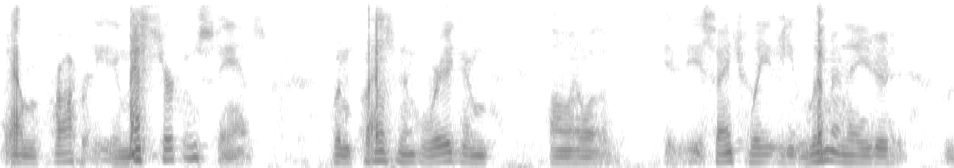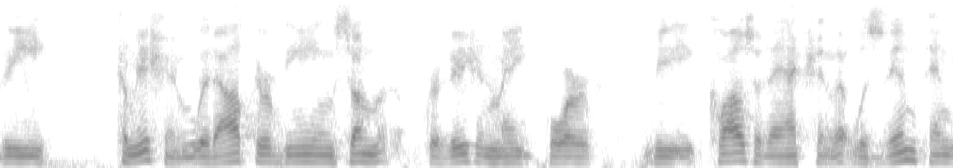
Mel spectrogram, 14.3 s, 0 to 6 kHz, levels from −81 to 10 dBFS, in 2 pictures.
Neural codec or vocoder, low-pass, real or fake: codec, 16 kHz, 1 kbps, FreqCodec, larger model; 5.4 kHz; fake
